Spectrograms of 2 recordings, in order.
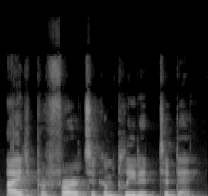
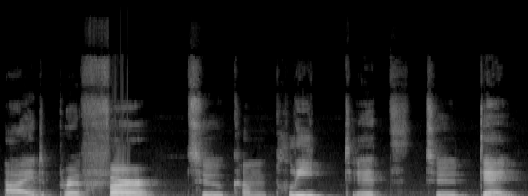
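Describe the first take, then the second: First: Said in the usual way. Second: Slow, with FER, PLEET and DAY stretched in "prefer", "complete", "today"; exaggerated sentence stress. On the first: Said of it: "the sentence would be said". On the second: Shown as a demonstration. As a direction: punch the second syllables of "prefer", "complete", "today", slowly. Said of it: "some parts of the sentence are very unstressed".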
